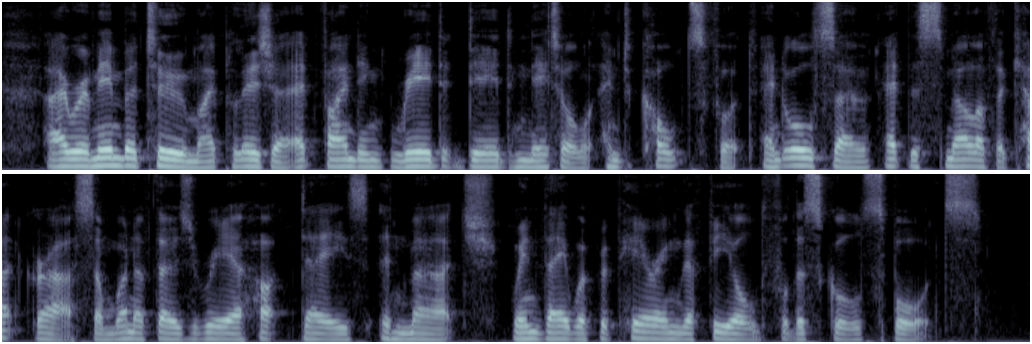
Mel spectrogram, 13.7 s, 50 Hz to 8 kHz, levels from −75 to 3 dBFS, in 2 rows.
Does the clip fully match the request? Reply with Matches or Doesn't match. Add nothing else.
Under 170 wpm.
Doesn't match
